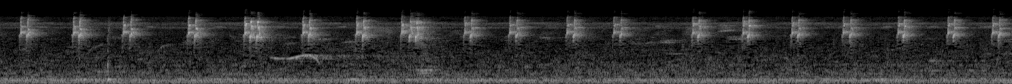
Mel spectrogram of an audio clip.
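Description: A frightened squirrel gives sharp, scratchy chirps repeated about twice a second in a steady alarm chatter.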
